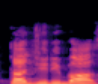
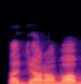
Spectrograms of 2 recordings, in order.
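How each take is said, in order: First: The word is said fully in three syllables. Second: The word is shortened to two syllables. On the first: This is the original full form of the word. "तजरिबा असल लफ्ज़ है, पूरा pronunciation" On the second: This is the everyday spoken form. "Urdu में हम क्या बोलते हैं, तजर्बा बोलते हैं"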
